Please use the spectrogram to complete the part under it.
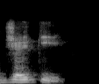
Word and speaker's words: Jicha: Andrew Jakey, I finally learned how to pronounce his last name. J-I-C-H-A. It's pronounced Jakey.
